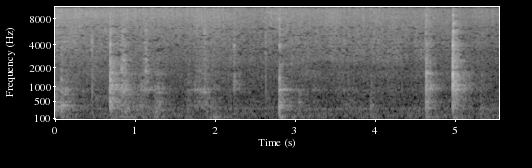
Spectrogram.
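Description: Chicken liver sprinkled with coriander fries in a pan as a bright, steady sizzle, with scattered spatula scrapes and a few sharper knocks against the metal.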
